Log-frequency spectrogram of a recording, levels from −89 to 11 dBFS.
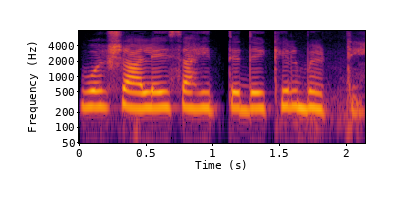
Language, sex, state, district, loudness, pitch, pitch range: Marathi, female, Maharashtra, Aurangabad, -14 LUFS, 250 Hz, 245-255 Hz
